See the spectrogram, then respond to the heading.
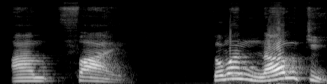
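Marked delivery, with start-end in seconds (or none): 0.1-1.3 very slow, each word drawn out; slow repeat. Shown as a demonstration. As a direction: spell it out slowly for the learner. (খুব ধীরে বলা)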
